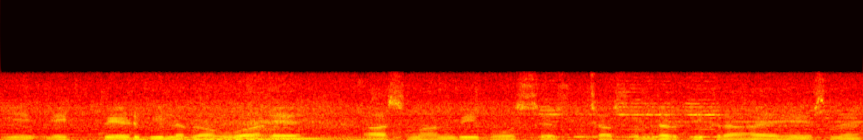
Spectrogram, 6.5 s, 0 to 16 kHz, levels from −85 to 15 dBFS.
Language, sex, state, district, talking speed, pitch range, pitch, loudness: Hindi, male, Rajasthan, Bikaner, 150 wpm, 130-135 Hz, 135 Hz, -17 LUFS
